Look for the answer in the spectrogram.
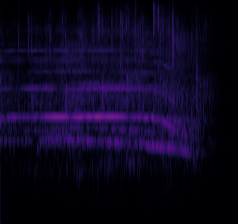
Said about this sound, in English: Cheers do you hear that? Of course the eyes have it.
